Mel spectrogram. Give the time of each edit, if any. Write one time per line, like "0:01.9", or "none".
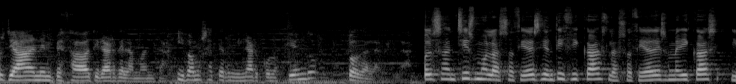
0:04.2

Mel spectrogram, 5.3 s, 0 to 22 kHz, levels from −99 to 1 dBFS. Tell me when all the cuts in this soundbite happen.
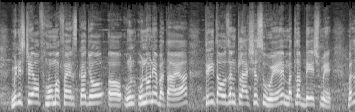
none

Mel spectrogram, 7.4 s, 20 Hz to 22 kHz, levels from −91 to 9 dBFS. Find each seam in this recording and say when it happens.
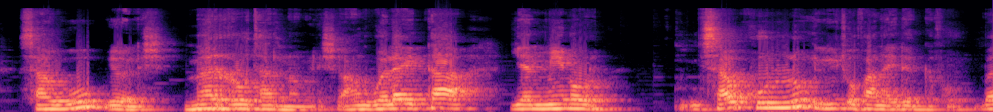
none

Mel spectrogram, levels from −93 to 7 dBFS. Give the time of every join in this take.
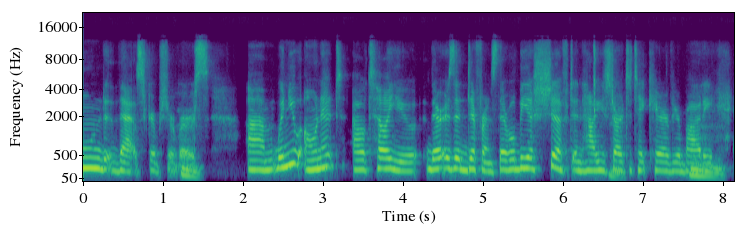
none

